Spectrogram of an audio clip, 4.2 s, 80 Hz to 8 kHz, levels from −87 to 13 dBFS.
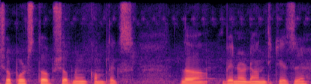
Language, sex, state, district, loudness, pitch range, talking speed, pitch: Nagamese, male, Nagaland, Dimapur, -17 LUFS, 115-125 Hz, 130 wpm, 115 Hz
